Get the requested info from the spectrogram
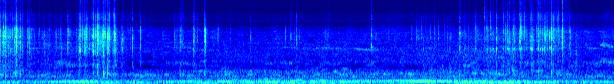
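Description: Rustling and scattered light clicks from seasoning packets and utensils being handled while the seasoning powders are mixed into pancit canton, with bursts of rustling about two seconds in and again near the end, over a steady low hum.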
